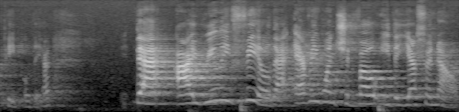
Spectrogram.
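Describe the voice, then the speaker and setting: In a raised, projected voice with very wide pitch swings, the speaker moves at a moderate pace over noticeable background noise and audible room echo. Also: woman. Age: 60s. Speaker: retired resident speaking at public comment. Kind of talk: public comment at town meeting. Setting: town planning commission meeting.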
